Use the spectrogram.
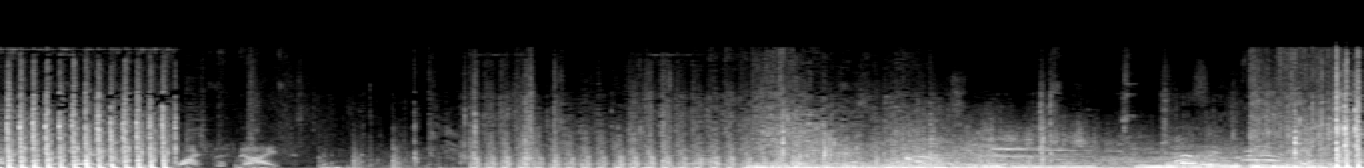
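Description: Rapid automatic gunfire in the video game Fortnite, dense loud bursts of shots filling most of the stretch, with a short pause and other game effects, while a person talks over the action.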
